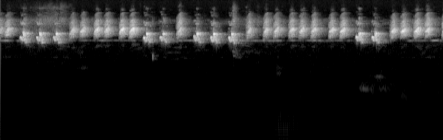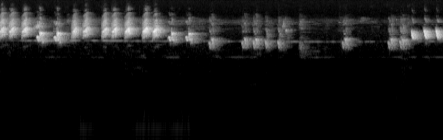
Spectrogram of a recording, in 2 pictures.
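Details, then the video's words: Rapid chattering bush lark song, notes alternating between two pitches in a quick rocking rhythm, fading into sparse lower notes near the end before resuming. "Burung Branjangan"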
